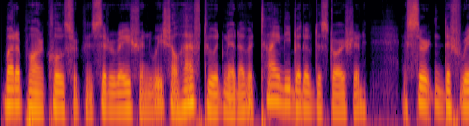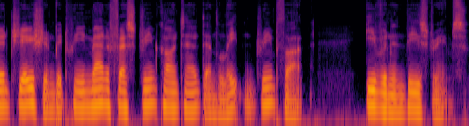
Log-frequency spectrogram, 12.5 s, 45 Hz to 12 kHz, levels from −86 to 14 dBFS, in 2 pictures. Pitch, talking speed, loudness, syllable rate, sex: 105 Hz, 145 wpm, -19 LUFS, 4.7 syllables/s, male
